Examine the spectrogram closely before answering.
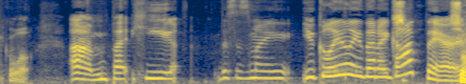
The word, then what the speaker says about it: ukulele: But this is my ukulele that I got there. so how do you say really, ukulele or ukulele?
